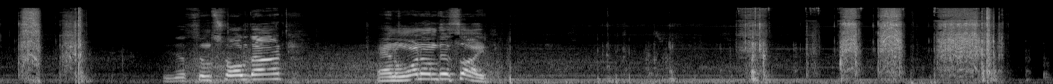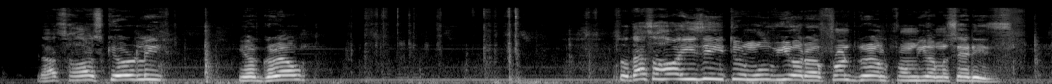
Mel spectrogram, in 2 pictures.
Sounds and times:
Vehicle: 0:00.0 - 0:21.0.

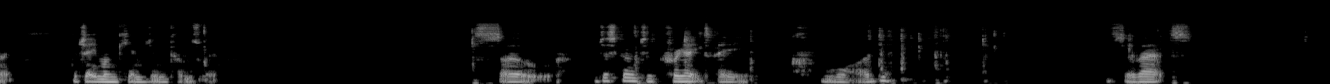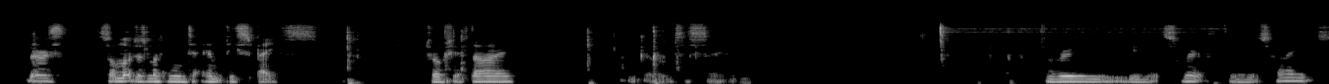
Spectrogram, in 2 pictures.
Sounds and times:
Speech: 0:00.8 - 0:02.2, 0:04.8 - 0:09.0, 0:11.1 - 0:12.0, 0:13.6 - 0:16.5, 0:17.6 - 0:18.5, 0:19.6 - 0:20.6, 0:23.7 - 0:26.5.

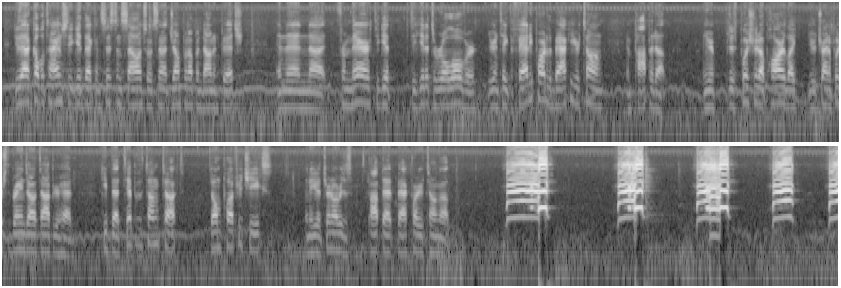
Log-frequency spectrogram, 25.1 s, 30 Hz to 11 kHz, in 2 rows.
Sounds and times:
Speech: 0:00.2 - 0:19.3.

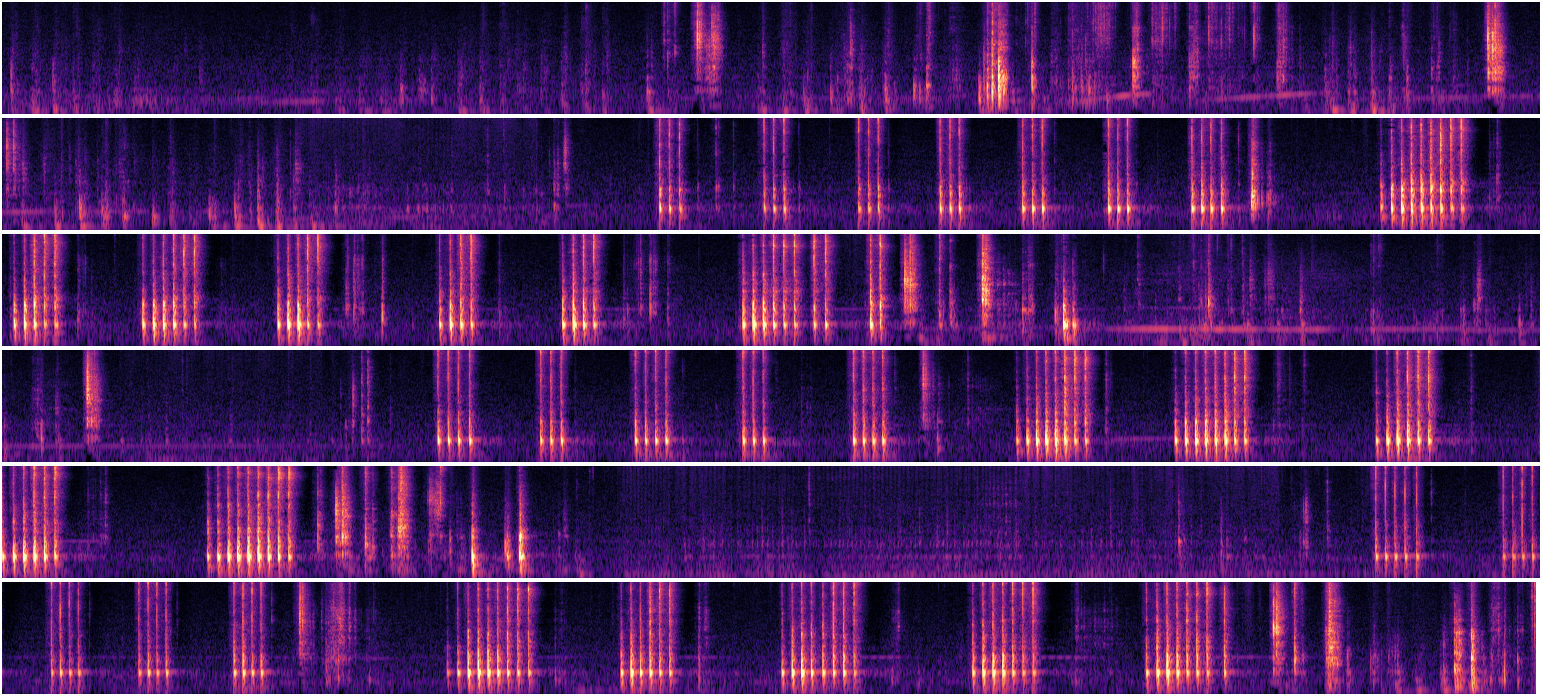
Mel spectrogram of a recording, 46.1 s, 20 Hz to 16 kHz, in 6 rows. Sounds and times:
Wood: 0:14.6 - 0:46.1.

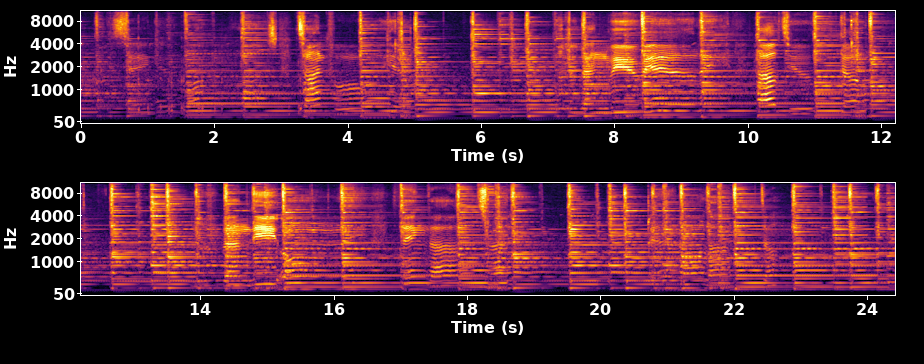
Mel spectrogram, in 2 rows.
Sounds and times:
Music: 0:00.0 - 0:24.4.

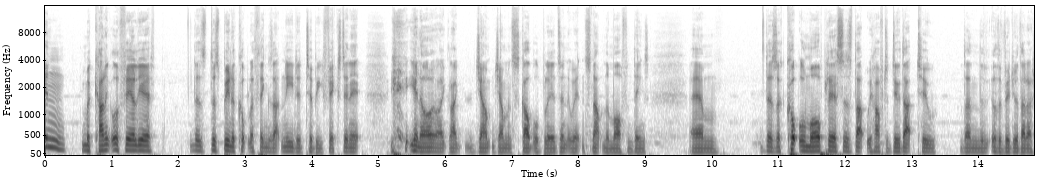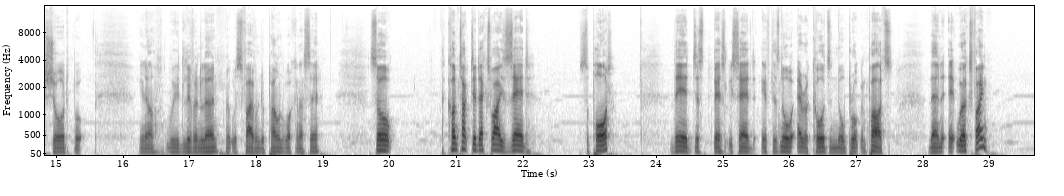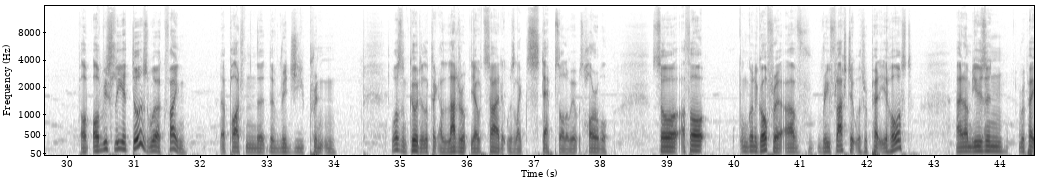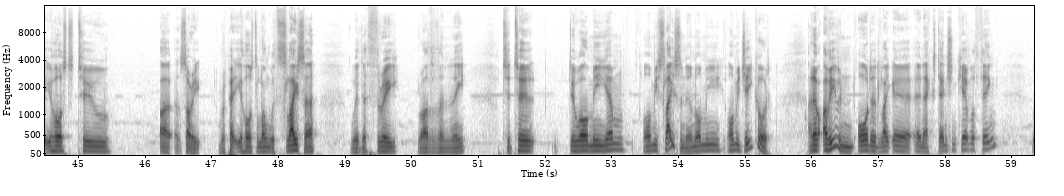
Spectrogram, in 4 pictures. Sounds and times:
Speech: 0:00.0 - 0:09.1, 0:09.7 - 0:10.1, 0:10.8 - 0:15.4, 0:16.2 - 0:19.0, 0:19.7 - 0:20.1, 0:20.8 - 0:22.2, 0:22.9 - 0:23.4, 0:24.2 - 0:27.5, 0:28.1 - 0:29.0, 0:30.2 - 0:34.0, 0:34.9 - 0:38.1, 0:38.8 - 0:42.7, 0:43.3 - 0:45.5, 0:46.2 - 0:50.8, 0:51.4 - 0:55.4, 0:56.0 - 0:59.3.

